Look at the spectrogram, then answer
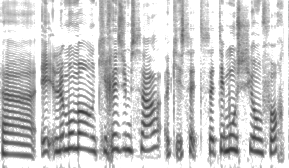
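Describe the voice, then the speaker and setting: In an ordinary speaking voice, a woman talks at a fairly high pitch with lively intonation. The recording is very clean, dry and close, with a silent background and no echo. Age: 60s. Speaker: pastor. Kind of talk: interview.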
